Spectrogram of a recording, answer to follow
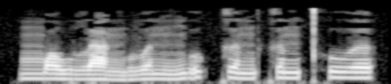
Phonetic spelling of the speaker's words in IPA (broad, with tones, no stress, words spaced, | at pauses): mɔ˨˩wla˧˩ŋvə˨˩nŋṵ˧˥ kə˨˦n kə˨˦nt̪ʰu˧ə̯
